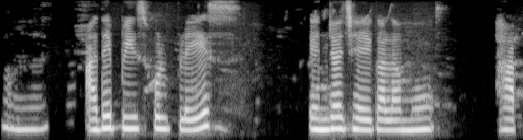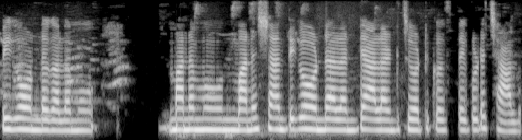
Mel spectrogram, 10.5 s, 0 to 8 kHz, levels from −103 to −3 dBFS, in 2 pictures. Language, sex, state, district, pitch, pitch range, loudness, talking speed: Telugu, female, Andhra Pradesh, Chittoor, 230 Hz, 225-255 Hz, -17 LUFS, 95 wpm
